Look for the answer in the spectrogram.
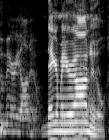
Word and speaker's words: Nurmagomedov: Nurmagomedov versus Kennedy and Zekchukwu.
